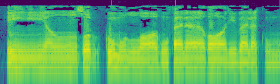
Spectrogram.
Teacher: الراء مختلسة الحركة يعني كأنها ساكنة وأخذت جزء من الضم، ثلث حركة الضم، هذا يسمى الاختلاس.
